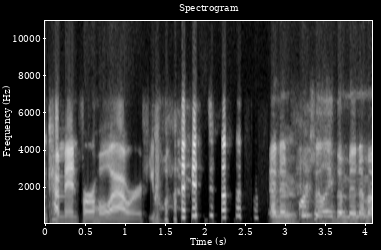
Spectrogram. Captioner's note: laughter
